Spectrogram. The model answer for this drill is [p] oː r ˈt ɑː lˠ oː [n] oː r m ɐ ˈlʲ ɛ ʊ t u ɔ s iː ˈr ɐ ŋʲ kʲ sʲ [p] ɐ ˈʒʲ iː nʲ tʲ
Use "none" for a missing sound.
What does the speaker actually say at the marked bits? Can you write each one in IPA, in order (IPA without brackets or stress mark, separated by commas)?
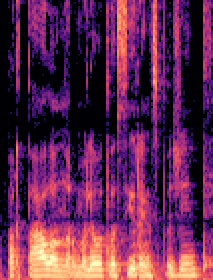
p, n, p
